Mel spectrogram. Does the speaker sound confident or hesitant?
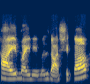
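hesitant. It is said hesitantly, with fillers and pauses. The speaker does not hold the listener's interest. The speaker calls it wrong. "if I'm saying something like this, ... this won't actually interest a recruiter"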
